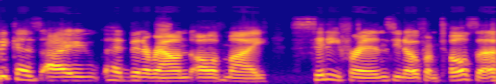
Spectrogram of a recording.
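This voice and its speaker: With an Oklahoma accent and a bright, sharp tone, a woman speaks fairly slowly at a fairly low pitch with ordinary variation, in a dry, close sound with no echo. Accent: Oklahoma Southern American. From US South, southeast Oklahoma. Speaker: booktuber. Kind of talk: casual chat.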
